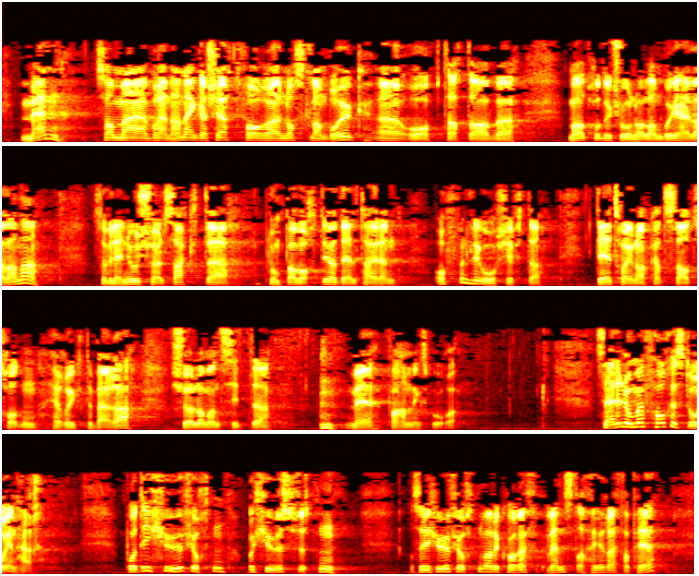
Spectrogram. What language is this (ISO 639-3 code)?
nno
